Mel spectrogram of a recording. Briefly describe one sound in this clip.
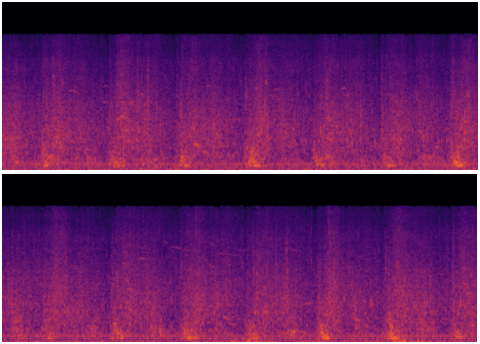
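Oars splash into water in a steady rhythm.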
